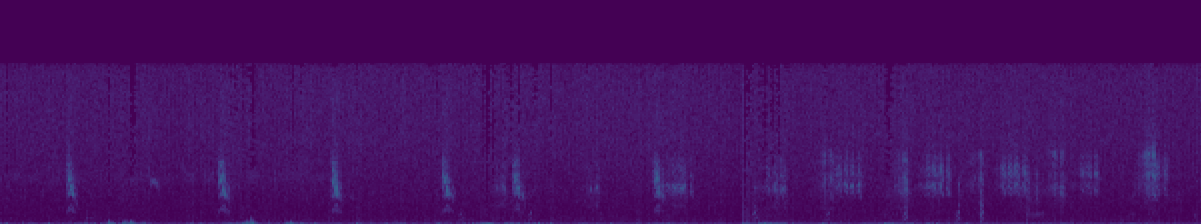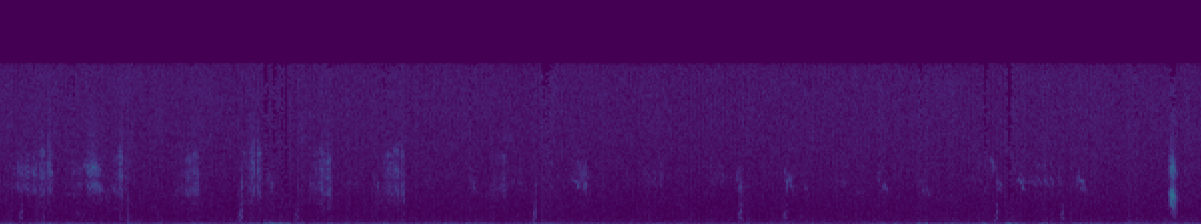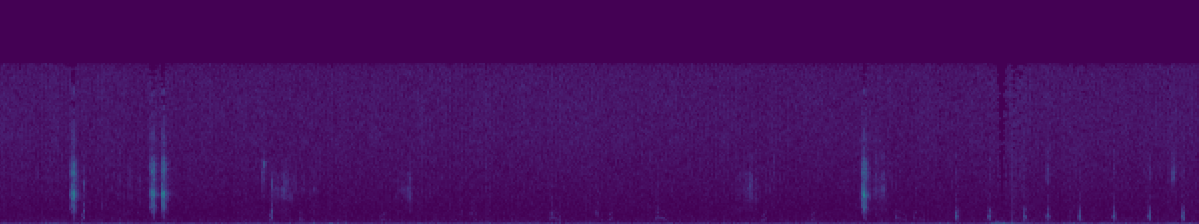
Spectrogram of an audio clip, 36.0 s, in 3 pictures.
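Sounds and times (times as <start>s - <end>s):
sharp bird calls: 0.6s - 1.1s, 2.2s - 2.4s, 3.3s - 3.6s, 4.4s - 22.9s, 24.7s - 25.8s, 26.6s - 27.2s, 27.8s - 28.2s, 31.4s - 36.0s
birds chirping: 0.6s - 3.6s, 4.4s - 25.8s, 26.4s - 36.0s.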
